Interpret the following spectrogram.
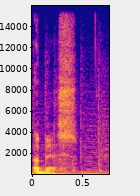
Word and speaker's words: ABIS: advanced brain investigation squad abis pronounced abyss whose job it is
